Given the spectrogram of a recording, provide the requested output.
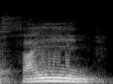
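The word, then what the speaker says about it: sign: साइन। इसमें जी साइलेंट रहता है। ध्यान रखना। बो सिग्न सिग्न बोलते हैं। सिग्नल नहीं होता है। साइन मतलब जी इसमें साइलेंट रहेगा।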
